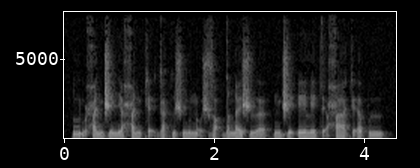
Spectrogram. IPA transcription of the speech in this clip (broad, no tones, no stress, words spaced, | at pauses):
lṵ ħɛnd͡ʒene ħɛnkɛ̰ɡa kɯʃŋun̪ɔ̰ʃzɔʔ dˤɯnɛʃɯɐ̯ | nd͡ʒeʔele t̪ɛ̰ħakɛ̰ɐ̯ pɯ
